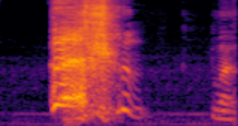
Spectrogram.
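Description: One loud, explosive burst of air fading into a vocal tail, followed by brief voice: a single sneeze.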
